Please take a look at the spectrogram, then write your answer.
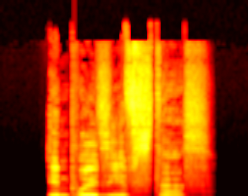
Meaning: strong/mixed nominative/accusative neuter singular superlative degree of impulsiv
- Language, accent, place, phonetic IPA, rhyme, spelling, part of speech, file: German, Germany, Berlin, [ˌɪmpʊlˈziːfstəs], -iːfstəs, impulsivstes, adjective, De-impulsivstes.ogg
